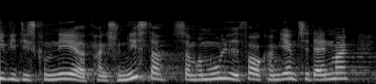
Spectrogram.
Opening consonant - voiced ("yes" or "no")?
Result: yes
